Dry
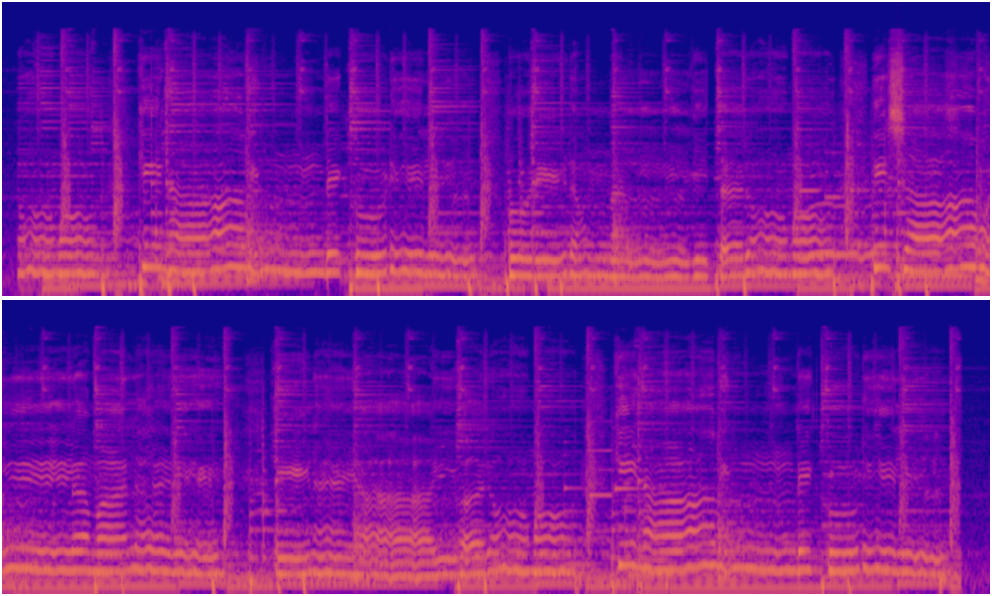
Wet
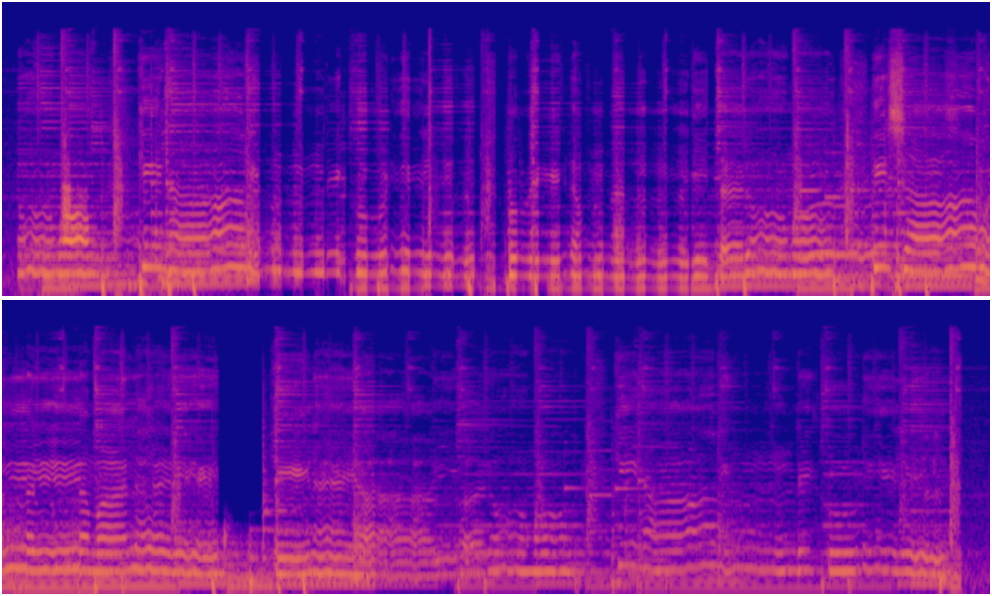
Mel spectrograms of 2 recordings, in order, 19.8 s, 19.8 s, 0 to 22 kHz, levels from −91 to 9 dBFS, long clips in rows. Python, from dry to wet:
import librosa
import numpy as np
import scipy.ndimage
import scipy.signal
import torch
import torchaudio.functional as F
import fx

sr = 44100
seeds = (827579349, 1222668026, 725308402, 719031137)

y = fx.spec_box(x, sr, start_s=0.62, length_s=0.24, low_hz=600.0, high_hz=1900.0, gain_db=13)
y = fx.volume_shaper(y, sr, bpm=140, per_beat=2, depth_db=-19, release_ms=126.0, shape='slow start', at=(2.58, 6.9))
y = fx.steep_lowpass(y, sr, hz=730.0, slope=48, at=(12.04, 12.49))
y = fx.comb_fb(y, sr, f0_hz=110.0, decay_s=0.29, harmonics='all', damping=0.0, mix_pct=80, at=(13.61, 18.97))
y = fx.edit(y, sr, fx.reverse_span(start_s=10.13, length_s=0.53), tone=tone)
